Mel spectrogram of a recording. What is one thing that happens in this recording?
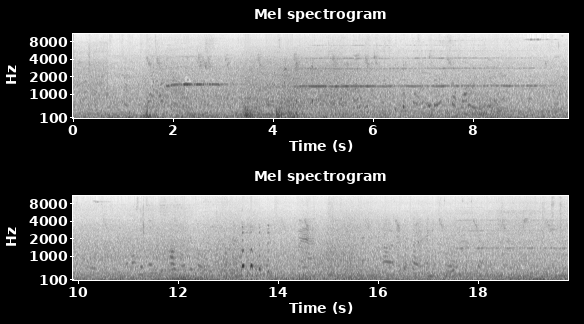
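Traffic rumbles along a busy city street outdoors.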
